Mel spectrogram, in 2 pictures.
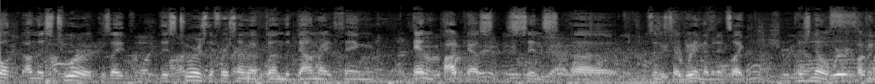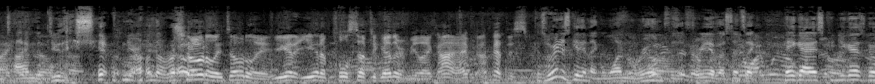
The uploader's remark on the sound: At a show he performed here in Southern California so please forgive the background noise that you hear.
